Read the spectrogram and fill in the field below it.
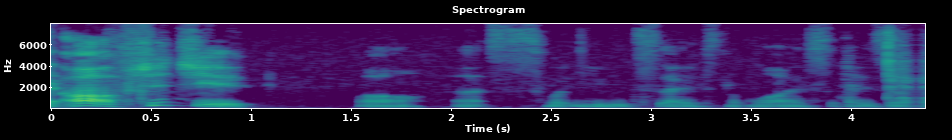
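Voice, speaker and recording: A woman speaking at a moderate pace. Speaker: video diarist sharing personal trauma. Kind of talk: personal testimony monologue. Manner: halting.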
